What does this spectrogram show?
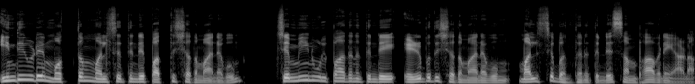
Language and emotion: Malayalam, neutral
